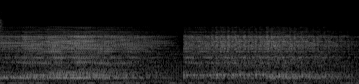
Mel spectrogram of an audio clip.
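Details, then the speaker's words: Macintosh Classic II logic board at power-on; high-pitched buzzing whine with rough chattering edge, dropping and returning. Abnormal electronic noise at power-on, cause unknown. "kind of a scary noise but yeah that's what my classic two motherboard does"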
